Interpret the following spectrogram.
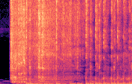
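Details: Motorcycle after a battery replacement, started while its charging system is being checked. A quick crank catches at once and settles into a steady, even idle with a brief blip: a healthy start.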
